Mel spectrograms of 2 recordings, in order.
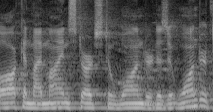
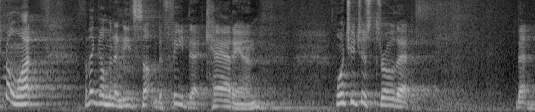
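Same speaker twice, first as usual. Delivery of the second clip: higher, offhand shopkeeper; shop owner; 6 semitones higher than usual. Acted. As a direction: toss off the request like an afterthought. Shop owner asks for the bowl.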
